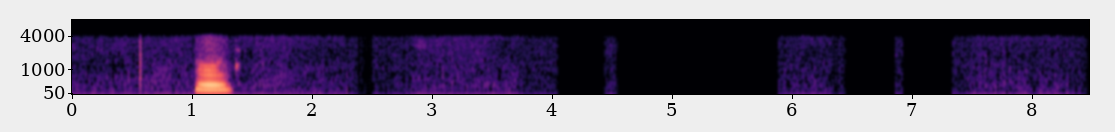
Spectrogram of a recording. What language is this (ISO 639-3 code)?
sat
